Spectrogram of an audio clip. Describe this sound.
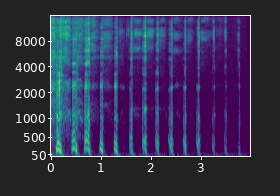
Sound effects > Human sounds and actions
Man- Smug laugh 1
A man's smug, obnoxious laugh.
British, chuckles, evil, human, man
